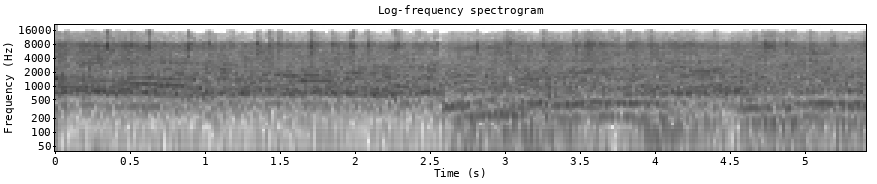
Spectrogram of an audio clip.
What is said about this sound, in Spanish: para que también pido un fuerte aplauso. Muchísimas gracias por acompañarnos.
